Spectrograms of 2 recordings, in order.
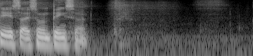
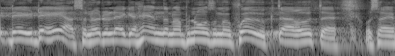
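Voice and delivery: ordinary talk

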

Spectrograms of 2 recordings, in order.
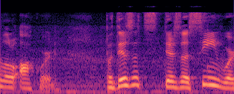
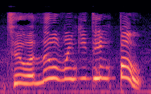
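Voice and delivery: high-pitched sing-out ending on a squeal; squeaky mock-innocent build-up; mock-cutesy; 3 dB louder than usual. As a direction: play it up as silly and tiny, pitch shooting up. Mock-cutesy set-up for battleship joke.

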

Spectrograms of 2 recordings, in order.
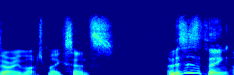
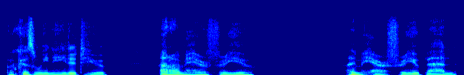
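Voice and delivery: softer, eerie caring voice; creepy soft quote; 3 dB quieter than usual. Retold or imitated. Misty comforting Coach Ben, softly creepy and devoted. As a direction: say it sweetly, with hidden menace. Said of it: "absolutely fucking terrifying line read".

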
